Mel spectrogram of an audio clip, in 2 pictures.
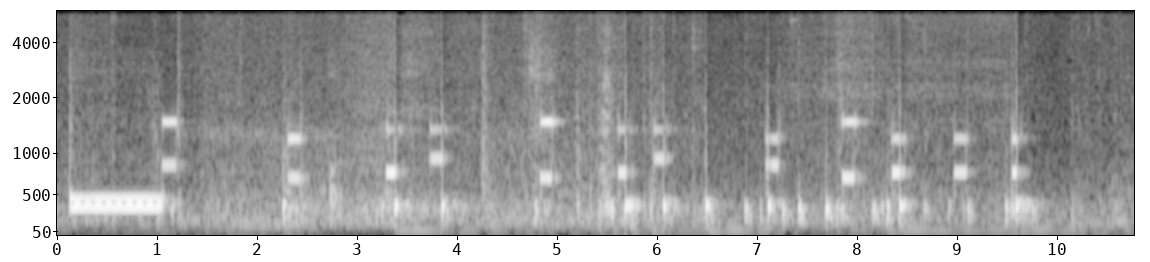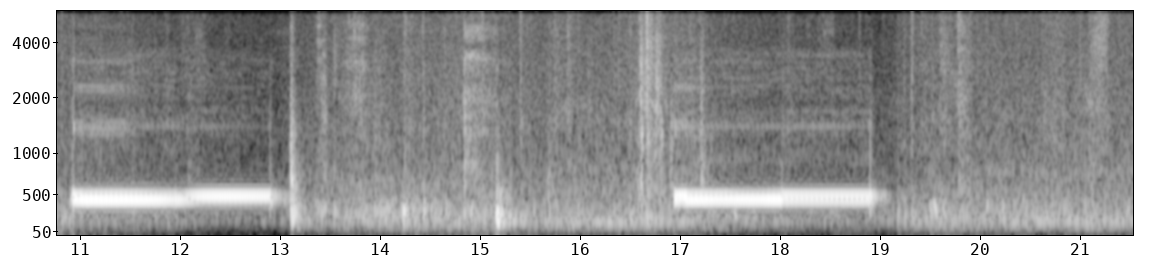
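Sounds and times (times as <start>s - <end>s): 
long steady telephone dial tones or ringing: 0.1s - 1.3s, 10.9s - 13.0s, 16.9s - 19.1s
telephone keypad beeps: 0.2s - 1.3s, 2.3s - 2.6s, 3.3s - 4.0s, 4.8s - 6.3s, 7.0s - 9.8s.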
